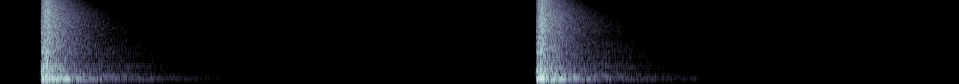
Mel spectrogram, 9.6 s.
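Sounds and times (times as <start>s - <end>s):
medium snare drum ensemble group hit: 0.4s - 1.2s, 5.4s - 6.1s.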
